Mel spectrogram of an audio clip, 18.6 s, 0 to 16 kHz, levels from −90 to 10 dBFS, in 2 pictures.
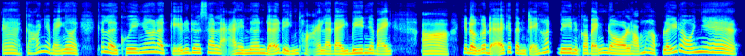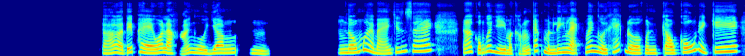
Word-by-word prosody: À, 215 Hz, -3 st, -4 dB
có 200 Hz, +5 st, -7 dB
nha 315 Hz, -2 st, -2 dB
bạn 200 Hz, +3 st, -2 dB
ơi, 225 Hz, -4 st, +1 dB, 0.2 s
cái 305 Hz, -, -4 dB
lời 230 Hz, -6 st, +4 dB
khuyên 250 Hz, +3 st, 0 dB
á, 290 Hz, +1 st, 0 dB
là, 245 Hz, -4 st, +2 dB
kiểu, 195 Hz, -1 st, -3 dB
đi 245 Hz, -, -1 dB
đâu 255 Hz, 0 st, +1 dB
xa 245 Hz, 0 st, -2 dB
lạ 230 Hz, -, -3 dB
thì 210 Hz, -2 st, +1 dB
nên 225 Hz, +1 st, 0 dB
để 175 Hz, +6 st, +3 dB
điện 195 Hz, -4 st, 0 dB
thoại 185 Hz, -4 st, -5 dB
là 185 Hz, -2 st, +1 dB
đầy 180 Hz, 0 st, +2 dB
pin 230 Hz, +2 st, +4 dB
nha 230 Hz, -, +1 dB
bạn. 175 Hz, -3 st, +1 dB, 0.4 s
Ờ, 180 Hz, -2 st, +2 dB, 0.2 s
chứ 250 Hz, -, -1 dB
đừng 210 Hz, -4 st, +6 dB
có 245 Hz, -, +4 dB
để 230 Hz, -, +3 dB
cái 290 Hz, -, -2 dB
tình 215 Hz, -6 st, 0 dB
trạng 165 Hz, +3 st, -1 dB
hết 290 Hz, +6 st, -2 dB
pin 245 Hz, -1 st, +5 dB
rồi -, -, 0 dB
coi 210 Hz, +1 st, -1 dB
bản 205 Hz, +8 st, +2 dB
đồ 195 Hz, -6 st, +4 dB
là 180 Hz, -1 st, +1 dB
hổng 200 Hz, +10 st, 0 dB
hợp 230 Hz, -5 st, -4 dB
lý 225 Hz, +8 st, +2 dB
đâu 280 Hz, -8 st, +1 dB
á 265 Hz, -, 0 dB
nha. 265 Hz, -, +2 dB, 1.4 s
Đó, 215 Hz, +3 st, -3 dB
rồi 230 Hz, -, +1 dB
tiếp 255 Hz, +5 st, 0 dB
theo 240 Hz, -4 st, +3 dB
á 265 Hz, -, +2 dB
là 225 Hz, -3 st, +2 dB
hỏi 240 Hz, -, -2 dB
người 225 Hz, -6 st, -1 dB
dân 235 Hz, +3 st, +1 dB, 0.2 s
ừm, 200 Hz, -5 st, -6 dB, 0.9 s
ừm, 240 Hz, +1 st, -4 dB
đúng 250 Hz, +2 st, +2 dB
rồi 325 Hz, -, +1 dB
bạn, 205 Hz, -2 st, -3 dB
chính 300 Hz, +7 st, -5 dB
xác, 355 Hz, +2 st, -1 dB, 0.4 s
đó, 285 Hz, +5 st, 0 dB
cũng 225 Hz, -1 st, -3 dB
có 345 Hz, -, +1 dB
gì 260 Hz, -9 st, +1 dB
mà 200 Hz, -, -2 dB
khẩn 185 Hz, +2 st, -6 dB
cấp 350 Hz, +1 st, -4 dB
mình 235 Hz, -, +2 dB
liên 255 Hz, +5 st, 0 dB
lạc 230 Hz, -3 st, +1 dB
với 320 Hz, -, 0 dB
người 265 Hz, -10 st, +2 dB
khác 340 Hz, -, -7 dB
được, 220 Hz, -7 st, +1 dB
mình 215 Hz, -1 st, -1 dB
cầu 210 Hz, -1 st, +1 dB
cứu 280 Hz, -, +1 dB
này 330 Hz, -, -1 dB
kia. 310 Hz, +3 st, +3 dB
235 Hz, 260 wpm, -23 LUFS, 205-270 Hz, 1.4 s, đừng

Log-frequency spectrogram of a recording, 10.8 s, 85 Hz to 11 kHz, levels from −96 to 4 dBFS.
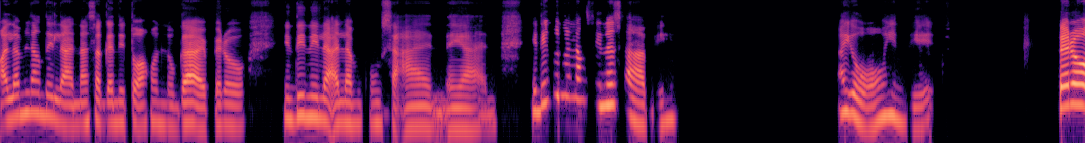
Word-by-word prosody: alam 210 Hz, +5 st, 0 dB
lang 240 Hz, 0 st, -1 dB
nila, 190 Hz, -7 st, 0 dB
nasa 170 Hz, +2 st, -2 dB
ganito 170 Hz, -1 st, -3 dB
akong 165 Hz, +1 st, -3 dB
lugar 155 Hz, -1 st, +5 dB
pero 160 Hz, -1 st, -4 dB, 0.3 s
hindi 200 Hz, +2 st, -1 dB
nila 200 Hz, -5 st, +2 dB
alam 165 Hz, 0 st, -1 dB
kung 165 Hz, 0 st, -10 dB
saan, 150 Hz, +1 st, -3 dB
ayan. 140 Hz, -, -5 dB, 0.3 s
Hindi 250 Hz, +4 st, -1 dB
ko -, -, -12 dB
nalang 400 Hz, -3 st, 0 dB
sinasabi. 235 Hz, -, +1 dB, 1.6 s
Ay, 235 Hz, 0 st, +1 dB
oo, 165 Hz, 0 st, -1 dB
hindi. 175 Hz, -7 st, -4 dB, 1.3 s
Pero 310 Hz, +1 st, +13 dB
175 Hz, 120 wpm, -25 LUFS, 160-220 Hz, 1.6 s, Pero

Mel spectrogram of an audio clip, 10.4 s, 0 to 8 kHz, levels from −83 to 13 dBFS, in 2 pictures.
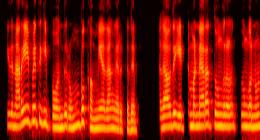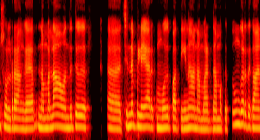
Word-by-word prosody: இது 215 Hz, 0 st, -2 dB
நெறைய 250 Hz, +8 st, +5 dB
பேத்துக்கு 285 Hz, -3 st, 0 dB
இப்போ 195 Hz, -1 st, -3 dB
வந்து 190 Hz, +3 st, 0 dB
ரொம்ப 225 Hz, +7 st, 0 dB
கம்மியா 180 Hz, 0 st, +2 dB
தாங்க 180 Hz, -1 st, 0 dB
இருக்குது. 150 Hz, 0 st, -3 dB, 0.5 s
அதாவது 200 Hz, +3 st, +3 dB
8 205 Hz, +2 st, -10 dB
மணி 210 Hz, 0 st, +2 dB
நேரம் 230 Hz, +2 st, +3 dB
தூங்கற 210 Hz, -1 st, +1 dB, 0.3 s
தூங்கணும் 205 Hz, 0 st, -1 dB
சொல்றாங்க. 175 Hz, -3 st, 0 dB, 0.3 s
நம்மலாம் 185 Hz, +4 st, +2 dB
வந்துட்டு 190 Hz, +2 st, -1 dB, 0.7 s
அ -, -, +1 dB, 0.2 s
சின்ன 215 Hz, 0 st, +2 dB
பிள்ளையா 200 Hz, -1 st, +4 dB
இருக்கும்போது 185 Hz, 0 st, -1 dB
பாத்தீங்கன்னா, 175 Hz, +1 st, 0 dB
நம்ம 165 Hz, 0 st, -1 dB, 0.2 s
நமக்கு 170 Hz, +1 st, -3 dB
தூங்குறதற்கான 215 Hz, -7 st, 0 dB
195 Hz, 150 wpm, -23 LUFS, 180-210 Hz, 0.7 s, நெறைய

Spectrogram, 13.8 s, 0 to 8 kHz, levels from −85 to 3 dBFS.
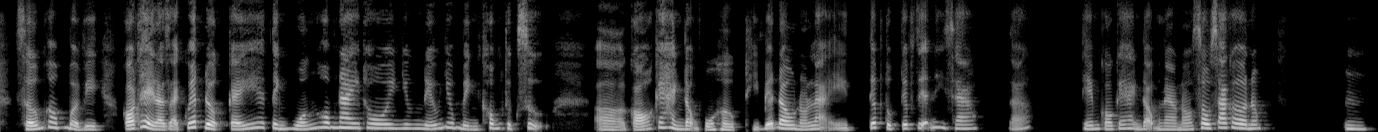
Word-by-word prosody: sớm 210 Hz, +6 st, +3 dB
không? 295 Hz, -3 st, -1 dB
Bởi 225 Hz, -7 st, +2 dB
vì 185 Hz, 0 st, -4 dB, 0.2 s
có 220 Hz, +2 st, +7 dB
thể 290 Hz, -6 st, +6 dB
là 190 Hz, -1 st, +5 dB
giải 195 Hz, -, 0 dB
quyết 315 Hz, +3 st, +2 dB
được 245 Hz, -6 st, +7 dB
cái 230 Hz, +10 st, +1 dB
tình 230 Hz, -5 st, +1 dB
huống 215 Hz, +3 st, 0 dB
hôm 295 Hz, 0 st, 0 dB
nay 285 Hz, -2 st, +4 dB
thôi, 255 Hz, -3 st, 0 dB
nhưng 240 Hz, 0 st, -5 dB
nếu 220 Hz, +1 st, -1 dB
như 285 Hz, +2 st, -3 dB
mình 205 Hz, -9 st, -4 dB
không 245 Hz, +6 st, -1 dB
thực 245 Hz, -4 st, -4 dB
sự, 270 Hz, -, -3 dB, 0.5 s
ờ, 175 Hz, -2 st, -3 dB
có 180 Hz, +3 st, +3 dB
cái 300 Hz, -1 st, -1 dB
hành 245 Hz, -9 st, 0 dB
động 205 Hz, -, +1 dB
phù 175 Hz, -1 st, 0 dB
hợp 175 Hz, -3 st, -1 dB
thì -, -, -9 dB
biết 255 Hz, +3 st, +4 dB
đâu 230 Hz, -3 st, +5 dB
nó 185 Hz, -3 st, -3 dB
lại 195 Hz, -, -3 dB, 0.2 s
tiếp 285 Hz, -, +3 dB
tục 230 Hz, -1 st, -1 dB
tiếp 235 Hz, 0 st, +1 dB
diễn 290 Hz, -, 0 dB
thì 300 Hz, -2 st, -5 dB
sao? 235 Hz, 0 st, -3 dB, 0.3 s
Đó. 290 Hz, -, -8 dB, 0.5 s
Thế 215 Hz, -, -3 dB
em 215 Hz, +1 st, -2 dB
có 205 Hz, -2 st, -1 dB
cái 235 Hz, +3 st, -5 dB
hành 245 Hz, -3 st, -4 dB
động 210 Hz, -, -2 dB
nào 185 Hz, -1 st, -3 dB
nó 185 Hz, +2 st, -4 dB
sâu 255 Hz, +4 st, +3 dB
sắc 285 Hz, +2 st, +2 dB
hơn 255 Hz, -4 st, +3 dB
không? 235 Hz, +1 st, -3 dB, 0.8 s
Ừm. 215 Hz, -2 st, -4 dB
235 Hz, 240 wpm, -23 LUFS, 200-270 Hz, 0.8 s, có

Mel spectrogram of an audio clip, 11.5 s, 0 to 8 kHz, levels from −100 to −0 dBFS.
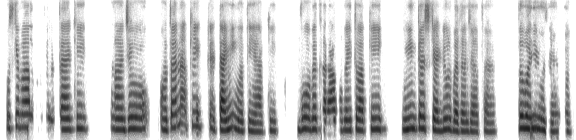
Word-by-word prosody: उसके 265 Hz, +3 st, -4 dB
बाद 280 Hz, 0 st, +2 dB
ऐसा 485 Hz, -, -13 dB
लगता 425 Hz, -, -3 dB
है 235 Hz, 0 st, +3 dB
कि 250 Hz, +2 st, -2 dB, 0.6 s
अ, 235 Hz, -1 st, +2 dB
जो 245 Hz, +2 st, +1 dB, 0.3 s
होता 230 Hz, +3 st, +1 dB
है 285 Hz, -, 0 dB
ना -, -, -4 dB
कि 310 Hz, -1 st, -4 dB
एक 285 Hz, -, -11 dB
ट 230 Hz, -4 st, -4 dB
टाइमिंग 235 Hz, +4 st, +5 dB
होती 210 Hz, 0 st, -1 dB
है 190 Hz, -, -2 dB
आपकी। 195 Hz, +3 st, -7 dB, 0.5 s
वो 245 Hz, +2 st, +3 dB
अगर 240 Hz, +1 st, +2 dB
ख़राब 215 Hz, -1 st, +1 dB
हो -, -, -6 dB
गई 220 Hz, 0 st, +1 dB
तो 230 Hz, -, +3 dB
आपकी 220 Hz, +3 st, +1 dB, 0.5 s
नींद 240 Hz, +2 st, +3 dB
का 260 Hz, -1 st, +4 dB
शेड्यूल 235 Hz, -1 st, +1 dB
बदल 200 Hz, -2 st, +1 dB
जाता 195 Hz, +3 st, -4 dB
है। 190 Hz, -, -8 dB, 0.5 s
तो 265 Hz, 0 st, +5 dB
वही 255 Hz, 0 st, +6 dB
हो 230 Hz, -2 st, +4 dB
जाएगा। 190 Hz, 0 st, -8 dB
235 Hz, 180 wpm, -22 LUFS, 215-255 Hz, 0.6 s, वही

